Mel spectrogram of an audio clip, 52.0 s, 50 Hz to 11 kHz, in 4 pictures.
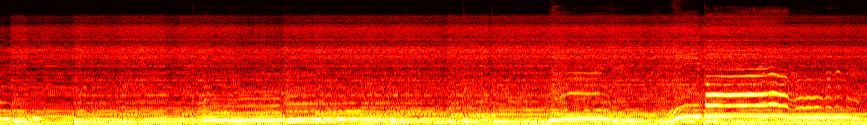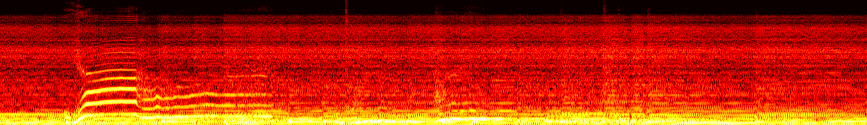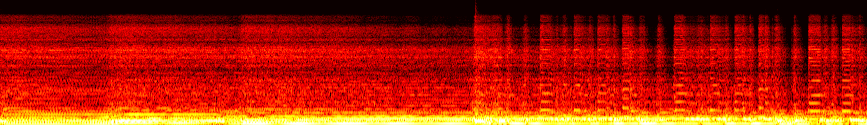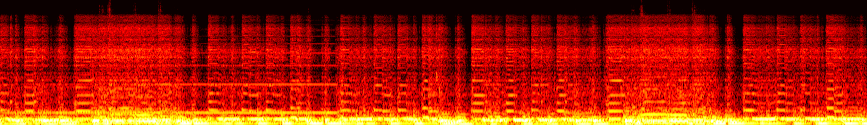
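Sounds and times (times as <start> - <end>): goth rock guitars and bass: 0.0 - 52.0.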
